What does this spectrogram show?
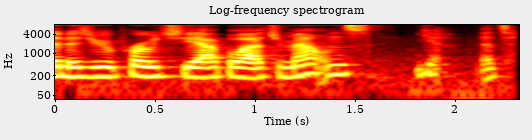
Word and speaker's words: Appalachian: And then as you approach the Appalachian Mountains, yeah, that's how you pronounce it.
